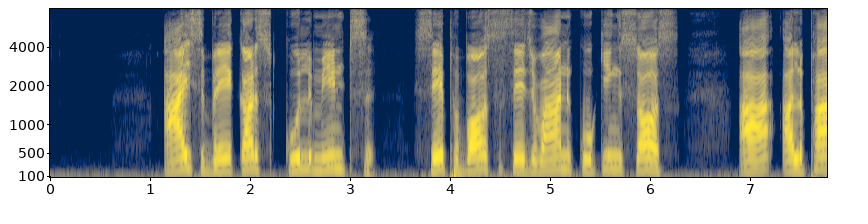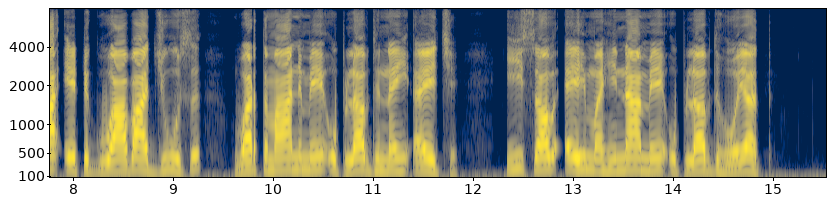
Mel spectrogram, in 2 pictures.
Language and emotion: Maithili, neutral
